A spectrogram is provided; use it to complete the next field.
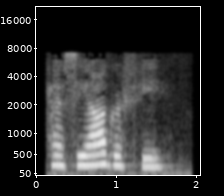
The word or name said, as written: tasseography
